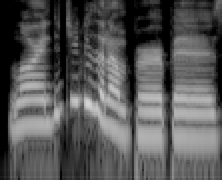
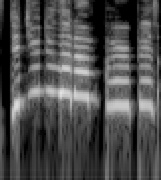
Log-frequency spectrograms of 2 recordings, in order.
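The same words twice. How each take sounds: First: Said in the usual way. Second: Much higher, louder, teasing; playful high accusation; mock accusing squeal. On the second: Real, not acted. Teasing repeat, high and loud.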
